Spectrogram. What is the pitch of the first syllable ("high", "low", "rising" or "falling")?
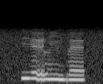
falling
